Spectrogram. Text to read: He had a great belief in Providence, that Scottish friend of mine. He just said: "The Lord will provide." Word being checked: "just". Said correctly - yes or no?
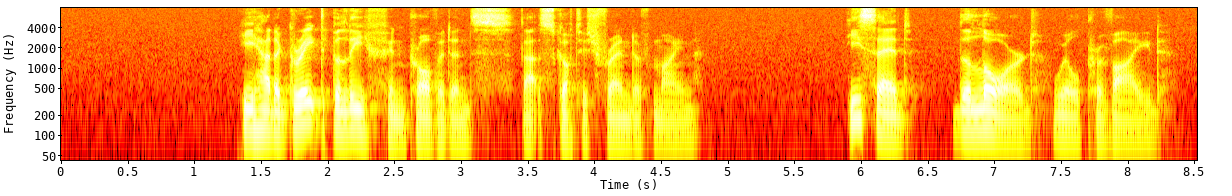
no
